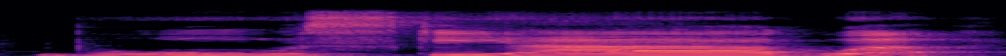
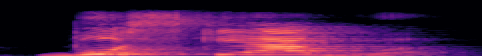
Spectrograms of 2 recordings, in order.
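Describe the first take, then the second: First: It is said as gentle advice. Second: It is said as a firm command.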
